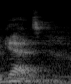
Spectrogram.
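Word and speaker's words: Goetz: gets a key one it pronounced that the German way Getz wrote a marvelous play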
